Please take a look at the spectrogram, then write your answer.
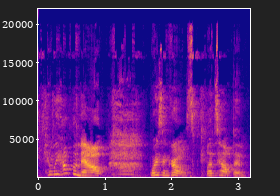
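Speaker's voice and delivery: put-on high, bright rallying call to kids; kids show host. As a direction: cheer the kids on to help.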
